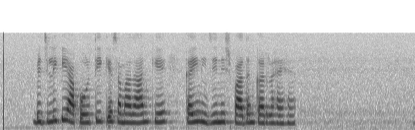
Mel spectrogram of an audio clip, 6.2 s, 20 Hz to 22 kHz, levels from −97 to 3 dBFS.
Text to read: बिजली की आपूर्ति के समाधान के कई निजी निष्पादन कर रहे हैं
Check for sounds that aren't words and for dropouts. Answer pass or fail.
pass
